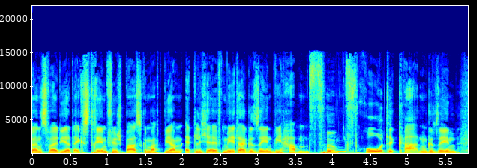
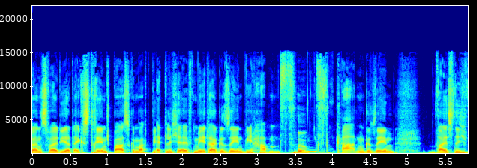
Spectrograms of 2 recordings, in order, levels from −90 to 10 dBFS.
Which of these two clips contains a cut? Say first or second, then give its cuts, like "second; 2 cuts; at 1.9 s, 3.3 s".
second; 3 cuts; at 1.0 s, 1.6 s, 4.0 s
